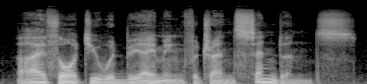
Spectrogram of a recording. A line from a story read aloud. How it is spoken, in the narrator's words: Phelim said flatly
